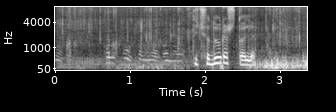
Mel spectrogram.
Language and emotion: Russian, neutral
